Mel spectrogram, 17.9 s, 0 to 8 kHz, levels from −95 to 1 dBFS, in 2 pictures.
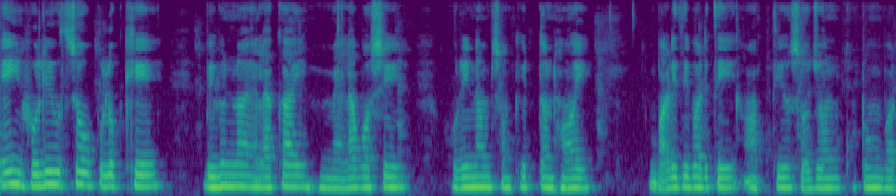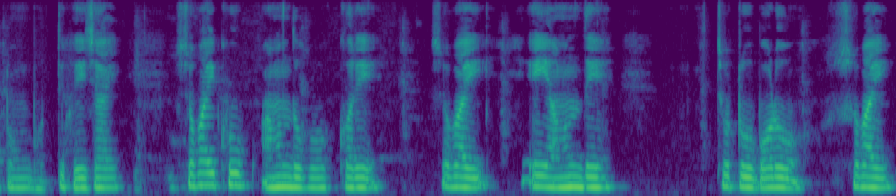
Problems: none marked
